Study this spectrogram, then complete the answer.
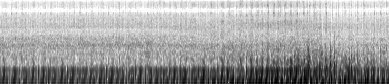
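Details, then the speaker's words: Brubaker Box newly installed engine with two-barrel carb, first start after ether spray: catches into a steady, slightly lumpy low thrum that firms up as it warms, running on its own. Normal running after first start. "fantastic the Brubaker box is alive"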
